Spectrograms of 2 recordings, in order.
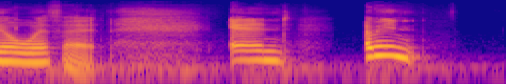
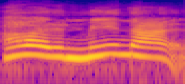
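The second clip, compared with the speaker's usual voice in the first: mock innocent; 7 semitones higher, 5 dB louder than usual. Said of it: "I can sit here and say".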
